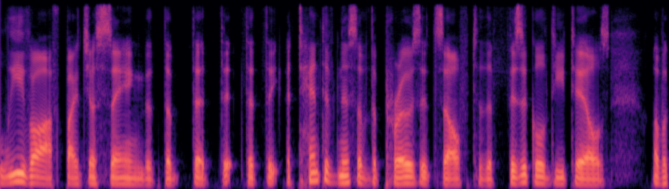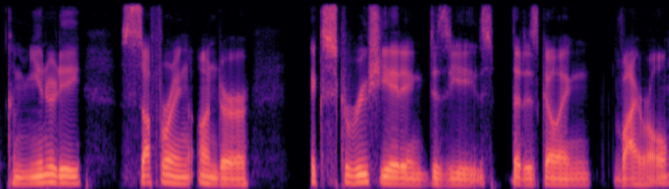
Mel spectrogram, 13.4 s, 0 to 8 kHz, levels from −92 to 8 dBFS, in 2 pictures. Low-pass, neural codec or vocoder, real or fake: 7.2 kHz; none; real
